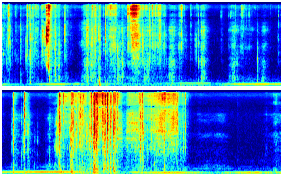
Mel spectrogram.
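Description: Lay's dill pickle potato chips crunch and get chewed during a taste test. Many crisp bites and chews come in irregular bursts, fairly faint, with no talking.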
